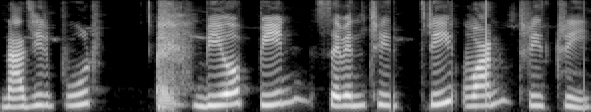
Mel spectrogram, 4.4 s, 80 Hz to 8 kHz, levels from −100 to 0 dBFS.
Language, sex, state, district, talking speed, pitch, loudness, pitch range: Bengali, female, West Bengal, Dakshin Dinajpur, 135 wpm, 265 Hz, -18 LUFS, 255-295 Hz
